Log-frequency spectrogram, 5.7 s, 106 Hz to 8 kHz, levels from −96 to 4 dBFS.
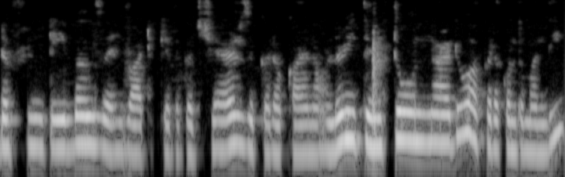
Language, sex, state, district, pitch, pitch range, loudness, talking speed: Telugu, female, Telangana, Nalgonda, 215 Hz, 195-240 Hz, -22 LUFS, 160 wpm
